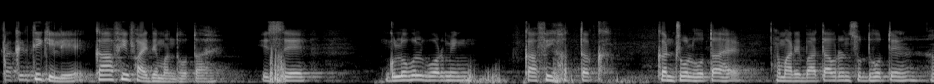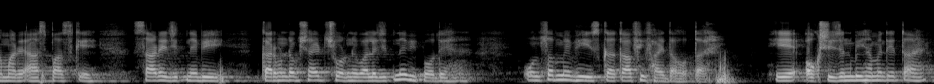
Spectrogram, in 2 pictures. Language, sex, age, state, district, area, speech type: Hindi, male, 30-45, Bihar, Samastipur, urban, spontaneous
